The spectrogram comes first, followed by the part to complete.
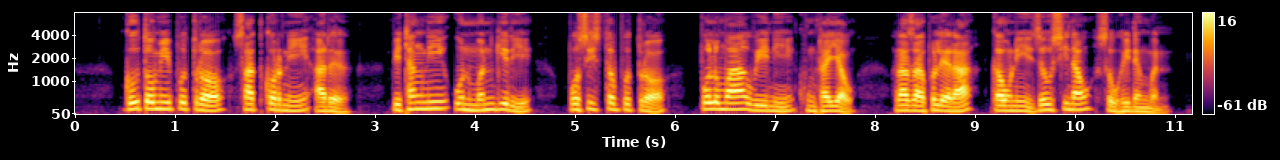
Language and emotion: Bodo, neutral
